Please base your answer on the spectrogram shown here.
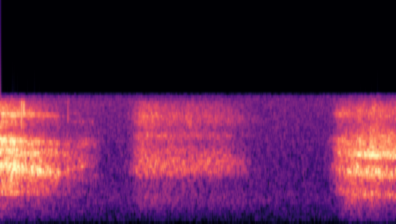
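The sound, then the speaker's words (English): Slow, deep breathing during a guided relaxation exercise, drawn in through the nose and let out through the mouth. A few long, soft, airy breaths rise and fall with quiet pauses between them, and no talk is heard. “take some deep, deep breaths in through our nose, breathe and hold them all the way down into our lower belly, and then exhale through the mouth.”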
